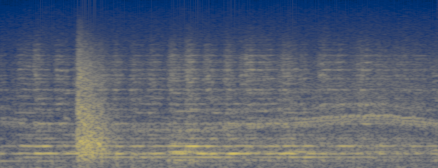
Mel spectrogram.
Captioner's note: gunshots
